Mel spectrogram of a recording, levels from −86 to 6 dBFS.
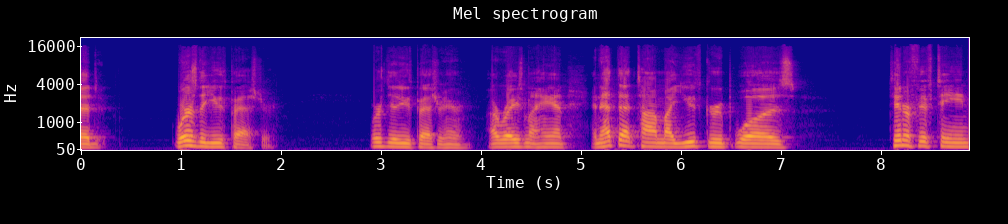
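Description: Nothing stood out as a technical fault anywhere in the recording.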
